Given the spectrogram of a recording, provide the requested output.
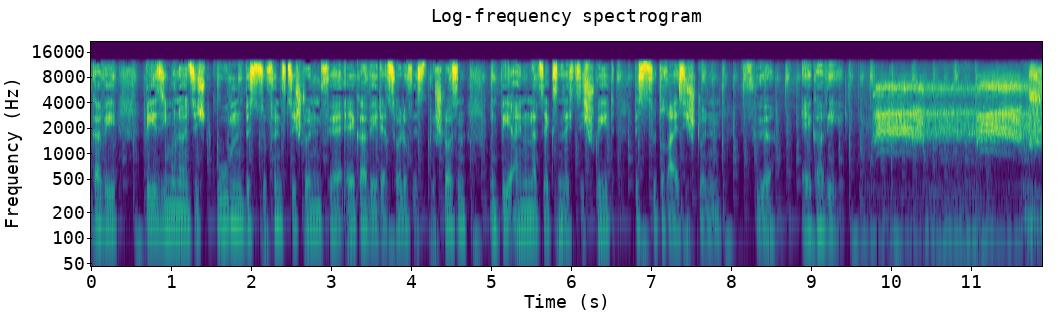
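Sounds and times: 
speech: 0.0 - 10.4, 11.7 - 11.8
crows cawing: 9.7 - 11.8.

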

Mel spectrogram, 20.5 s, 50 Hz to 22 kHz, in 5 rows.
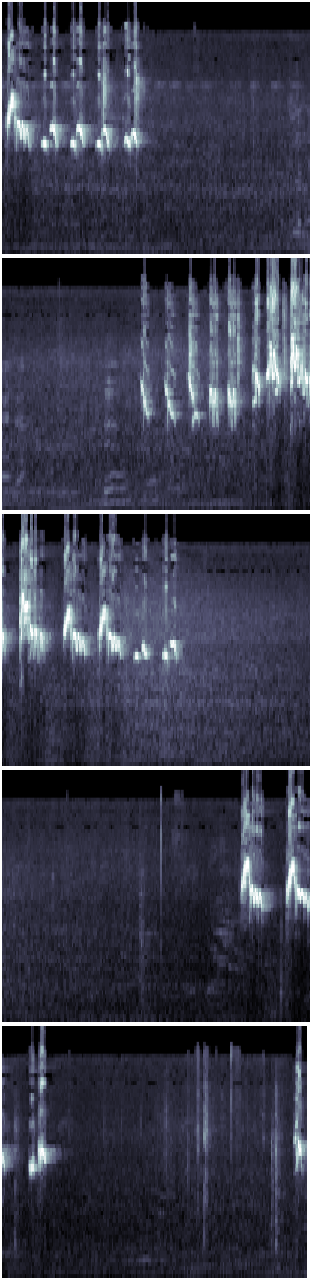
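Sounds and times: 
Greater green leafbird song: 0.0 - 2.6, 5.9 - 10.7, 15.3 - 17.4, 20.2 - 20.4.

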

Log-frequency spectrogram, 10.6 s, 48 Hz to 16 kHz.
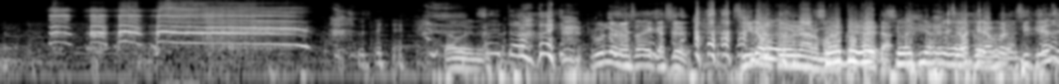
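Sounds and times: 
person imitating a rooster crowing: 0.5 - 3.2
laughter: 0.5 - 8.2, 8.8 - 10.5
speech: 3.6 - 10.5.

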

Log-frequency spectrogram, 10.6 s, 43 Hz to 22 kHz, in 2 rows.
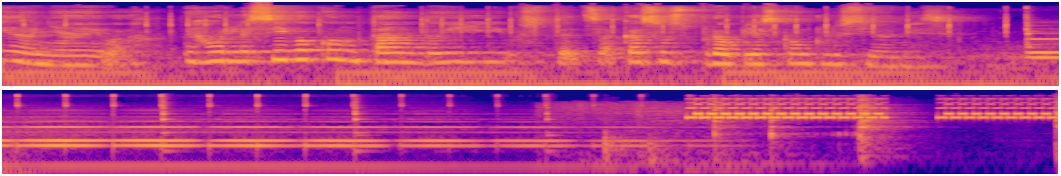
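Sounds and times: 
speech: 0.0 - 5.2
mobile phone ringing with an incoming call: 5.2 - 10.5.

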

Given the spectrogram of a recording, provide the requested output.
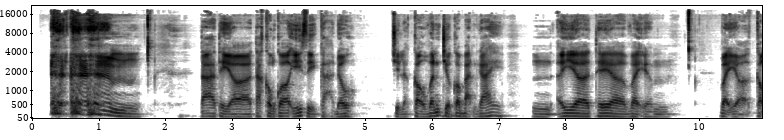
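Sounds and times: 
man clearing his throat: 0.3 - 1.6
speech: 2.5 - 9.6, 10.3 - 10.9.

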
